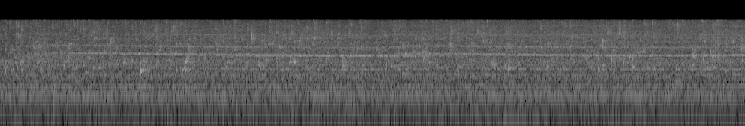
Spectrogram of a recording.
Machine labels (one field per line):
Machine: pump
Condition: normal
